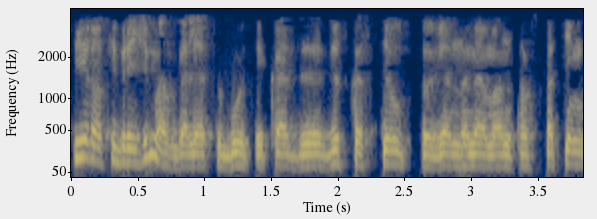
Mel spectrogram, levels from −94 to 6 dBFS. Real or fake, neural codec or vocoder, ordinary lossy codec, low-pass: real; none; MP3, 24 kbps; 3.6 kHz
